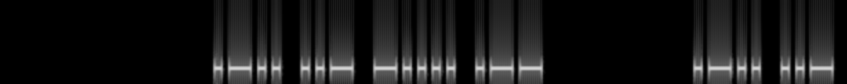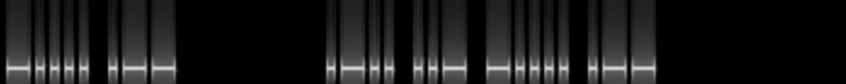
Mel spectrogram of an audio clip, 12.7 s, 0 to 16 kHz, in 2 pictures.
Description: Morse code, heard as a keyed tone, about 22 wpm, 700 Hz. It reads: LU6W LU6W LU6W
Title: DXCC-100 Call Signs - 4 Characters - Repeated 3x - 22wpm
